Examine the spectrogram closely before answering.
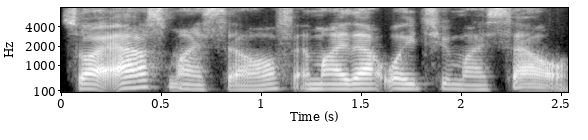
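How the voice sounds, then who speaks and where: A woman's fairly low voice with a Southern US accent, lively intonation, and a quiet background. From US South. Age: 50s. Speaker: author and emotional healing coach. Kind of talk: interview.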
